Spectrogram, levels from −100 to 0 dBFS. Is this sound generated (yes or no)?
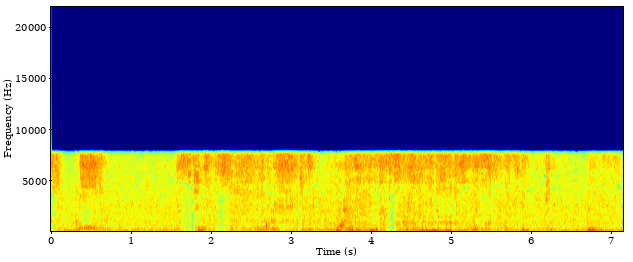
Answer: no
